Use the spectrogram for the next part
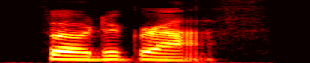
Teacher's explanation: Computer stress on the second syllable, computer. Photograph stress on the first syllable, photograph. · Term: Word stress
